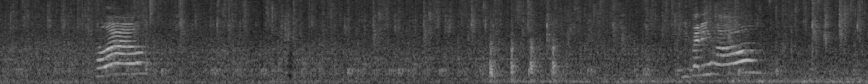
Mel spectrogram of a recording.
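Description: A young woman calls out loudly in a hesitant voice.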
